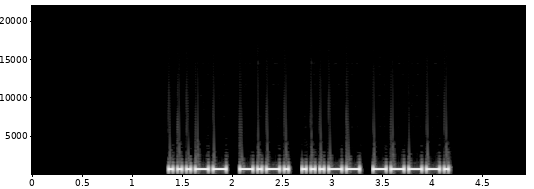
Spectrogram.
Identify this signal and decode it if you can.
Morse code, heard as a keyed tone, about 27 wpm, 700 Hz. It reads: 3C39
